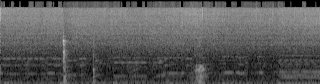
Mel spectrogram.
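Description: Onions for beef bourguignon sizzle steadily in a hot pan, a continuous frying hiss with a few brief clinks and stirring scrapes near the start and middle.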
